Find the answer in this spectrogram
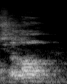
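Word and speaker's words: שלום: Shalom.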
